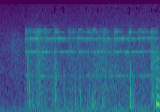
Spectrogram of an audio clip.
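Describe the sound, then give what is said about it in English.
A front doorbell rings in one long, unbroken burst of about two and a half seconds, a bright, rattling metallic ring that starts suddenly and cuts off with no one speaking. “Honey, there's somebody at the front door.”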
